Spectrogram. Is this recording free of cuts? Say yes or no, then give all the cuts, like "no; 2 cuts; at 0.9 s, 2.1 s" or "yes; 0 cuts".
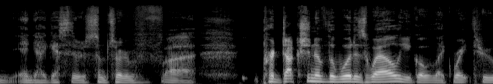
yes; 0 cuts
